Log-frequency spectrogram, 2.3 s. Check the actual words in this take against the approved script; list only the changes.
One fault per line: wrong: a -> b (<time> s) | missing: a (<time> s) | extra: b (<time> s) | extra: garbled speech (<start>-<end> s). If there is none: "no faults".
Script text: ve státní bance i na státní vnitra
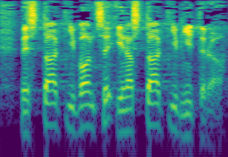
no faults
